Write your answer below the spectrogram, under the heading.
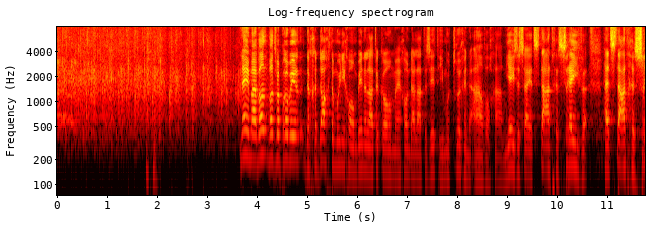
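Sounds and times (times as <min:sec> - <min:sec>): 
audience applause: 0:00.0 - 0:03.8
speech: 0:01.8 - 0:02.2, 0:03.7 - 0:11.7.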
